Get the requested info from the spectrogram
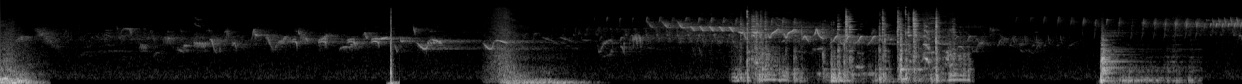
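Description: Small birds chirping and twittering in quick high trills, with a single click about four seconds in and a brief sweep falling in pitch about a second later.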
